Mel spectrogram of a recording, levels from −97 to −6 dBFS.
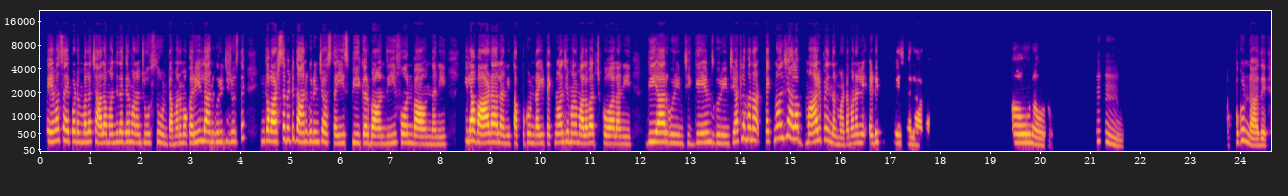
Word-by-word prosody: Famous 300 +3 0
అయిపోవడం 285 -1 -1
వల్ల 270 +1 +1
చాలా 250 0 +4
మంది 250 +2 -6
దగ్గర 275 0 -2
మనం 245 -1 -4
చూస్తూ 255 +2 -8
ఉంటాం. 210 -2 -2
మనం 240 +2 -5
ఒక 250 - -5
రీల్ 300 +2 -2
దాని 275 -1 -1
గురించి 275 +1 -7
జూస్తే 280 +6 -7 0.4
ఇంకా 305 +1 +5
వరుస 280 +4 +5
పెట్టి 340 +2 -4
దాని 275 0 +3
గురించే 280 +1 -3
ఒస్తాయి. 235 -2 -4
ఈ - - -4
స్పీకర్ 245 -2 -3
బావుంది, 220 0 0
ఈ - - -7
ఫోన్ 250 -1 0
బావుందని 215 -1 +2 0.6
ఇలా 300 0 +8
వాడాలని, 250 -2 +6
తప్పకుండా 235 +1 -2
ఈ - - -6
టెక్నాలజీ 255 +3 -3
మనం 255 -1 -4
అలవరచుకోవాలని, 225 -2 +1 0.4
వీఆర్ 270 0 +5
గురించి, 240 -1 -8 0.2
గేమ్స్ 260 0 -4
గురించి 230 +2 -6
అట్ల 365 +4 -4
మన 335 -1 0 0.3
టెక్నాలజీ 370 +8 -1
అలా 350 0 +5 0.2
మారిపోయిందనమాట. 260 - 0
మనల్ని 245 +1 -5
అడిక్ట్ 265 +2 -6 0.3
చేసేలాగా. 210 - -5 1.8
అవునవును. 245 -8 +1 1.1
హ్మ్. 290 - -9
హ్మ్. 195 -9 -9 2.1
తప్పకుండా 265 -6 -4
అదే. 180 0 -3
250 Hz, 125 wpm, -20 LUFS, 230-275 Hz, 2.1 s, ఇలా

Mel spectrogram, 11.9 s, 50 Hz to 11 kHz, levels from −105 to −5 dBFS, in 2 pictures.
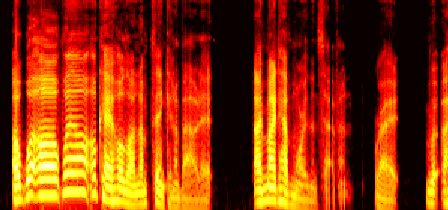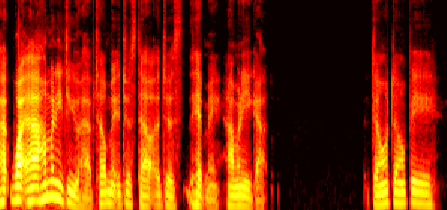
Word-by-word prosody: Uh, 155 +1 +7
we 215 - +6
uh, 215 0 +8
well, 260 -1 +2
okay, 195 -9 +2
hold 145 -3 0
on, 115 0 -2
I'm 120 +2 -6
thinking 110 -5 -7
about 90 -1 -14
it, - - -16 0.5
I 140 0 +2
might 155 0 +3
have 130 -5 -1
more 90 -5 -12
than 80 - -21
7, - - -21 0.4
right. - - -11 0.4
Wha 130 -1 -6
h 145 - -1
w 170 +1 +6
how 160 +3 +3
many 195 -3 -3
do 140 -2 -7
you 105 -5 -7
have? - - -15
Tell 125 0 -9
me, 130 -3 -9
just 120 0 -15
tell 105 -2 -8
just 105 -3 -15
hit 115 -3 -8
me. 85 -2 -19
How 105 - -8
many 105 -1 -7
you 95 - -11
got? - - -16 1.4
Don't 120 +3 -7
don't 125 -2 -8
be 125 -5 -10
130 Hz, 200 wpm, -20 LUFS, 110-160 Hz, 1.4 s, uh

